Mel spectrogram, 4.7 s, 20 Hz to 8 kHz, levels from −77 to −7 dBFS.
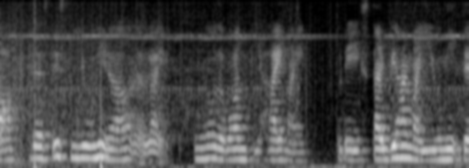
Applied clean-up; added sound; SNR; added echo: none; Crackle + Alarm; 14 dB; none.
